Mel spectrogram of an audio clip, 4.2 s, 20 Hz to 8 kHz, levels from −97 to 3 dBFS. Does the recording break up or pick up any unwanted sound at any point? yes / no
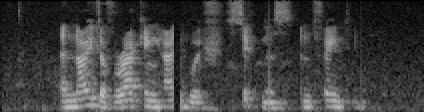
yes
